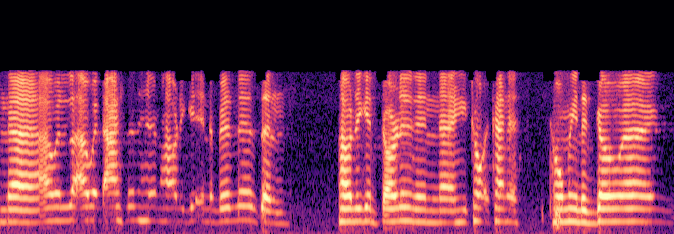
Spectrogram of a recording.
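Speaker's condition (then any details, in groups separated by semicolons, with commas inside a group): Cerebral palsy; spanish speaker with limited english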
